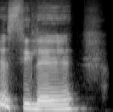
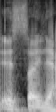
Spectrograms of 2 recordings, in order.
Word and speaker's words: استیل: این واژه تلفظ فرانسویش استیله و تلفظ انگلیسیش استایله.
